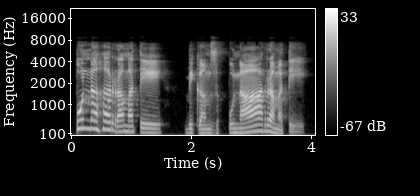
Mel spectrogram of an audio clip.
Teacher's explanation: The visarga at the end of punaha has been removed and the a before the visarga has been converted to a.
